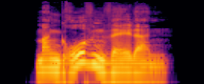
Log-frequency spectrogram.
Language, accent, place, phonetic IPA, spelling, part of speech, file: German, Germany, Berlin, [maŋˈɡʁoːvn̩ˌvɛldɐn], Mangrovenwäldern, noun, De-Mangrovenwäldern.ogg
- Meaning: dative plural of Mangrovenwald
